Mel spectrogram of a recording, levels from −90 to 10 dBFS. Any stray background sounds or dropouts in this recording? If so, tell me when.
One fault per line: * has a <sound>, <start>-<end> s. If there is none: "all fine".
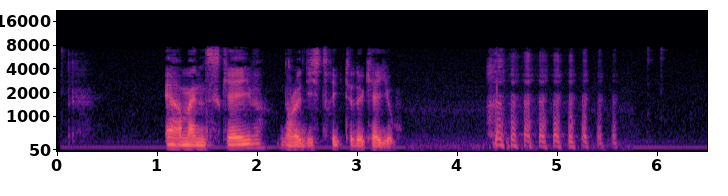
* has a laugh, 4.3-5.6 s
